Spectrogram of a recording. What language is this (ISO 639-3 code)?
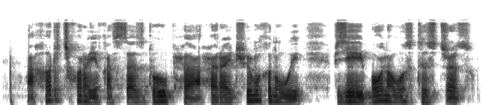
abk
